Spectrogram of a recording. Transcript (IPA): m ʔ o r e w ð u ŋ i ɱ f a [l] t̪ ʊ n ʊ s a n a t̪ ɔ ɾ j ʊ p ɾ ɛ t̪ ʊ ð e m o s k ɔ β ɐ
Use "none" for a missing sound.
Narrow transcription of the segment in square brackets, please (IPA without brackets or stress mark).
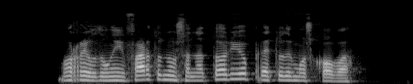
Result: ɾ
